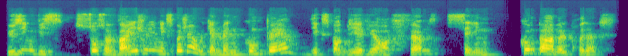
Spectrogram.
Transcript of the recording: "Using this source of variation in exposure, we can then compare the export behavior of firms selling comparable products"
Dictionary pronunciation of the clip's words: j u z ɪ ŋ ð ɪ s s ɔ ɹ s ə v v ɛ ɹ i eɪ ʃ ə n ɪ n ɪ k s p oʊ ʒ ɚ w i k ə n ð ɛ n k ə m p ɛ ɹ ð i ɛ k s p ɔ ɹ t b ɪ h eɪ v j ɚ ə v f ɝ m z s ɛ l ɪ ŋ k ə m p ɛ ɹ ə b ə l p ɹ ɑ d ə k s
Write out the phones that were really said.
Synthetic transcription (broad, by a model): j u z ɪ ŋ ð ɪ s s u ɹ s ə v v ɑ ɹ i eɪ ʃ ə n ɪ n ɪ k s p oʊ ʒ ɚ w i k ə n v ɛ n k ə p ɛ ɹ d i ɛ k s p ɔ ɹ t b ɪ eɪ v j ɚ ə f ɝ m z s ɛ l ɪ ŋ k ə p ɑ ɹ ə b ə l p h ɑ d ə k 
